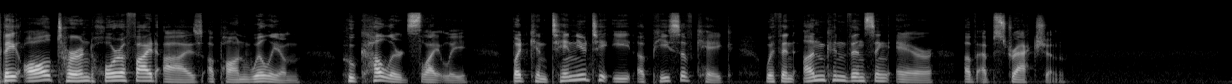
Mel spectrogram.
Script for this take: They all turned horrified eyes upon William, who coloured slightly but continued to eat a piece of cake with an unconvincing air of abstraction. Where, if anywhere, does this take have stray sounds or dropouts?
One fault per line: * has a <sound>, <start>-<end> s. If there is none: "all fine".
all fine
